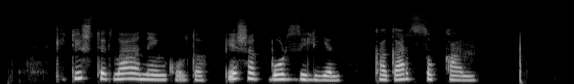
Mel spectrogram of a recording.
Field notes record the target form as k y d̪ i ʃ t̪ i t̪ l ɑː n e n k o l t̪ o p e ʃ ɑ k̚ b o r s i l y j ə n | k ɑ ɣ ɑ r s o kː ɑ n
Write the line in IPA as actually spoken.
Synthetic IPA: k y t̪ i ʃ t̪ e t̪ l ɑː n e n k o l t̪ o p e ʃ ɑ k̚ b o r z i l i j ə n | k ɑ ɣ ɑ r s o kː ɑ n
